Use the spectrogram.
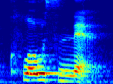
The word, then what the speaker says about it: close-knit: You can say, I'm from a close-knit family. Close-knit. Notice that pronunciation, close-knit.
